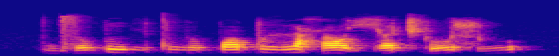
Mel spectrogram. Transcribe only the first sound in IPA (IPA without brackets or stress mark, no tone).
d͡z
